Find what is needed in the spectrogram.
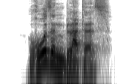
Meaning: genitive of Rosenblatt
- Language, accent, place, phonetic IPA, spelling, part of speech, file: German, Germany, Berlin, [ˈʁoːzn̩ˌblatəs], Rosenblattes, noun, De-Rosenblattes.ogg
